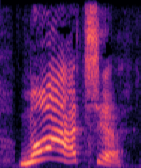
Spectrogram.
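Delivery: firm resolute voice. The God of the Sky repeats his demand to Anansi: firm. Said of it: "Disse o Deus do Céu firmemente".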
